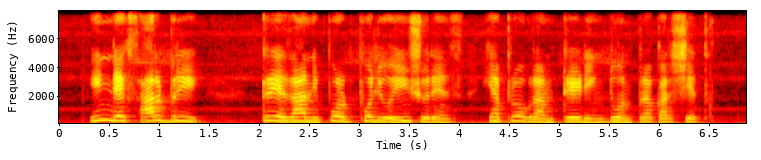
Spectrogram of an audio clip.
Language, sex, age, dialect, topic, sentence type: Marathi, female, 25-30, Northern Konkan, banking, statement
